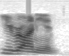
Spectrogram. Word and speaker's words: Iranian: Did you say Iranian? Is that how you pronounced it? – Iranian. – Iranian. Okay.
